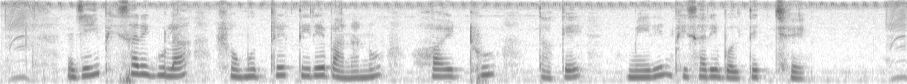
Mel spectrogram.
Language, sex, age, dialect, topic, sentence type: Bengali, female, 25-30, Western, agriculture, statement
